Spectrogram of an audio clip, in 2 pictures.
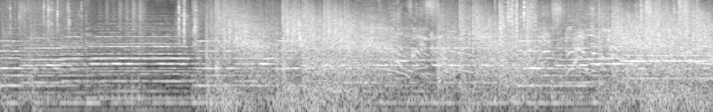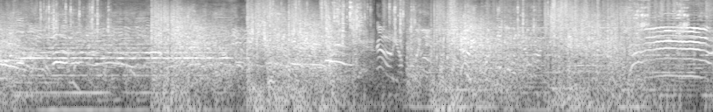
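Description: Musket fire in a battle soundtrack: volleys and scattered shots from flintlock muskets, dense from about three seconds in, over orchestral music and voices.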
